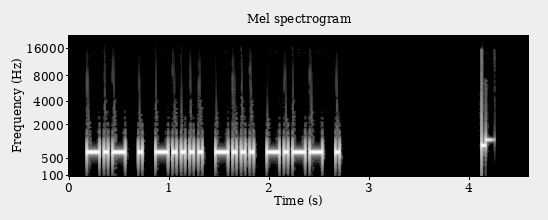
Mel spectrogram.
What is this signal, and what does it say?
Morse code, heard as a keyed tone, about 28 wpm, 700 Hz. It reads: KE6BYE
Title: USA Call Signs - 6 Characters - 2x Character Spacing - 28wpm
